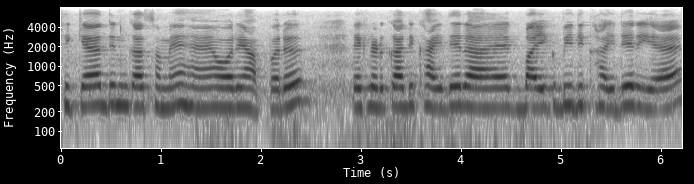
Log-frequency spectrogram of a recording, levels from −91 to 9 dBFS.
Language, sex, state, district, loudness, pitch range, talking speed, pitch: Hindi, female, Haryana, Charkhi Dadri, -17 LUFS, 230-245 Hz, 195 wpm, 235 Hz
